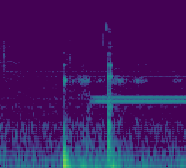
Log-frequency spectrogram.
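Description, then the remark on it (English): Two sharp clicks, followed by a steady, high electronic phone alert tone that holds on at a low level until the end. No voices are heard. “So, is that coming from your phone?”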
